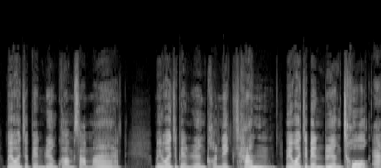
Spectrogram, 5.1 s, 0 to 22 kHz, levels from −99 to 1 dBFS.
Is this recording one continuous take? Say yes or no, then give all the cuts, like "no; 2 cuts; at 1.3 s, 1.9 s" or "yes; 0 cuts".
no; 1 cut; at 3.8 s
